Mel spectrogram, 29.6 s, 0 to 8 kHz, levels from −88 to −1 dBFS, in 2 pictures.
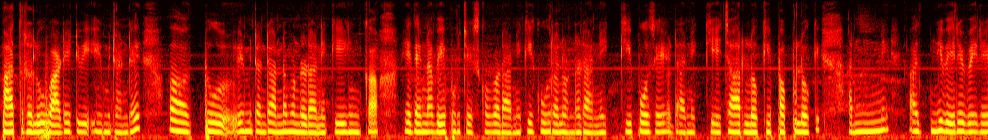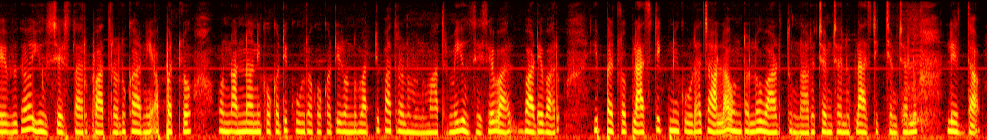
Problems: none marked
